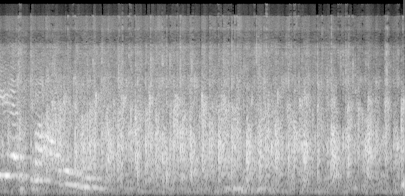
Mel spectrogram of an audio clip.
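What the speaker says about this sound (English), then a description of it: "A big round of applause to Mr. V.S. Mahadevan." A crowd gives a big round of applause at a college session on NPAs, dense steady clapping filling the room for a few seconds while a voice is heard faintly over it.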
